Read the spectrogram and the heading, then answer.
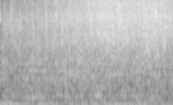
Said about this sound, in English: With that, Ganymede strode to the edge of Mount Olympus and poured his jug of ambrosia from the heavens.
